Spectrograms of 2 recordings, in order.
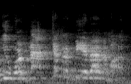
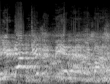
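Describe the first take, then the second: First: High, fast, pressed refusal through laughter; retold insistence. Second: High, fast, loud laughing protest; retold outburst. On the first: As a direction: dig in and refuse, pitched way up. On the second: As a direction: shout it down in panicked refusal. Refusing the enema, retold.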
